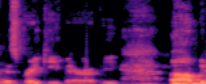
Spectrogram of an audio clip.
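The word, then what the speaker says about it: brachytherapy: Usually we happen to say breaky therapy instead of brachi therapy, but I'm sure somewhere they say brachi therapy is right as breaky therapy.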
